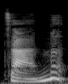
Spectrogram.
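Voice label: "zan2men", Mandarin Chinese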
